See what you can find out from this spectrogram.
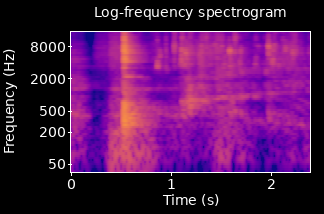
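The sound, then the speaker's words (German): Tea being poured away during a Darjeeling tasting: a short liquid splash near the start, then faint trickling and dripping that fades. “Ich muss das mal hier wegschütten, sonst habe ich zu viel.”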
